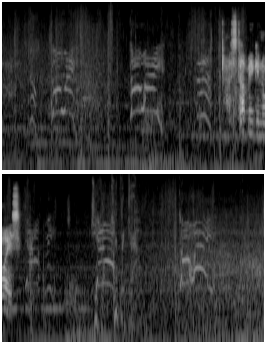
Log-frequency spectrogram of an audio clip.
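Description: A boy shouts in panic, close by.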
